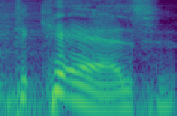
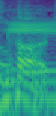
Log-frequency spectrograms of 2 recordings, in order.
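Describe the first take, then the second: First: The name ends with a z sound. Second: The name ends with a ch sound. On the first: The speaker calls it wrong. "It's not Tkaz, as is often mispronounced" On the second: The speaker calls it right. "It's Tkach"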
